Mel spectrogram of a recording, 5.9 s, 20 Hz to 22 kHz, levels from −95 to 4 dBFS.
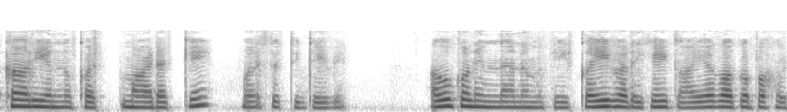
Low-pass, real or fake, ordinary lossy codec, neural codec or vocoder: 7.2 kHz; fake; none; codec, 16 kHz, 1.1 kbps, Voila-Tokenizer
